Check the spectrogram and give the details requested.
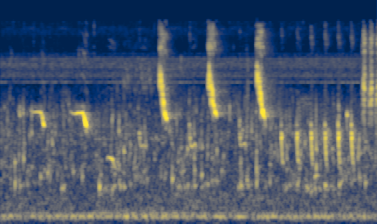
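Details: Sikatan londo, the common nightingale, giving soft whistles and then three loud piercing notes that sweep downward, each about half a second apart, followed by a quick run of dry ticks.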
